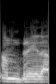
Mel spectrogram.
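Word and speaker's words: umbrella: चल रहा है चलिए जब किसी वर्ड के शुरू में यू आए और उसके बाद दो कंसोनेंट हो तो यू का उच्चारण अ में किया जाता है तो आइए देखते हैं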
